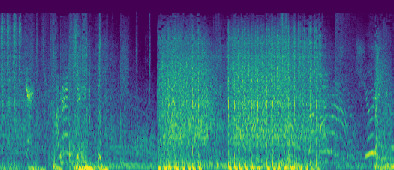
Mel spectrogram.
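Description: Automatic weapon fire in the time-manipulation shooter Quantum Break, with loud sustained bursts of gunshots filling most of the clip, some with sharp ricochet-like whines.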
